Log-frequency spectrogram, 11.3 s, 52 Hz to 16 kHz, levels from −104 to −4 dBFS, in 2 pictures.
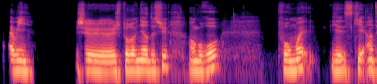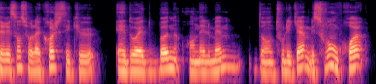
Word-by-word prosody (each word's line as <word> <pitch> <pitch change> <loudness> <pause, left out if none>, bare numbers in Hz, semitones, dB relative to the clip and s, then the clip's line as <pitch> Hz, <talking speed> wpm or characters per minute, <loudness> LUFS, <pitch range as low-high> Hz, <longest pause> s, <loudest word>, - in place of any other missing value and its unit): Ah 135 - +5
oui. 130 -1 0 0.7
Je 125 -2 +2
je 120 -1 -6
peux 135 - +1
revenir 135 0 +4
dessus. 130 +7 -2 0.3
En - - 0
gros, 145 +8 +2 0.8
pour 135 -1 0
moi, 145 +4 +3 0.4
il 130 - -5
y - - +3
a - - -1
ce 125 0 -8
qui 130 +3 -1
est - - 0
intéressant 135 +3 0
sur 165 - -3
l'accroche, 165 0 +2
c'est 150 -7 -6
qu'elle 125 +1 -4
doit 130 0 +5
être 120 0 -3
bonne 145 +4 +4
en 120 -1 -1
elle-même, 135 +8 -2 0.2
dans 120 -4 -3
tous 115 +3 -8
les 120 -2 -2
cas, 155 +8 +4
mais 125 - -3
souvent, 155 +10 -2
on 170 - +2
croit 165 +5 +2
130 Hz, 185 wpm, -23 LUFS, 125-150 Hz, 0.8 s, Ah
